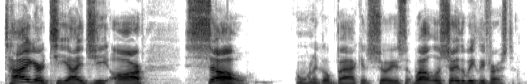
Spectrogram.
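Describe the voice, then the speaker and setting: A man's voice: high-pitched, expressive, fairly quick, vocal fry, a bit bright. A man hosting a pre-market stock show, casually talking through charts and thinking aloud with fillers and restarts.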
